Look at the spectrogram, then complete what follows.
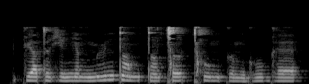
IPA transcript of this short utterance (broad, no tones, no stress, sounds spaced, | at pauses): kʲ a t ɵ ç ɛ ɲ ã n m ʉ n t ɑ̃ m t ɑ̃ ǀ ɵ ǀʰ u m k ɵ m ɡʱ u ɡʱ ɛ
